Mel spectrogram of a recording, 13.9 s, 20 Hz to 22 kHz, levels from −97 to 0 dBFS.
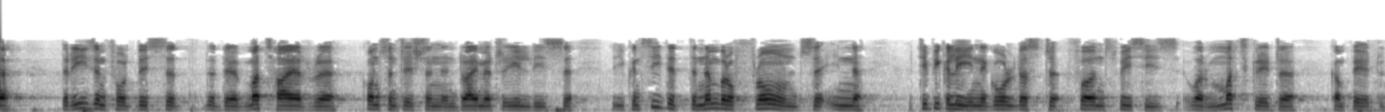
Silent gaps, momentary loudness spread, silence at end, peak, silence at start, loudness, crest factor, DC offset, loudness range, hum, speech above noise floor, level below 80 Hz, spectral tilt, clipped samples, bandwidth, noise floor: none; 12 LU; 0 s; 0 dBFS; 0 s; -18 LUFS; 18 dB; under 0.1%; 3 LU; none; 22 dB; -58 dBFS; -6.5 dB/octave; under 0.1%; 5.4 kHz; -39 dBFS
